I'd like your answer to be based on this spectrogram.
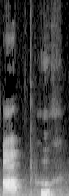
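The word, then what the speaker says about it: Ah Puch: I think you pronounce this as Apuch.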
